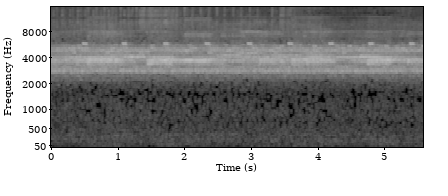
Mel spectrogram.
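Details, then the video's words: A continuous high, shimmering insect drone from crickets in a forest on a summer night, with faint brief chirp accents over the steady chorus. "Live Crickets Natural Sound"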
